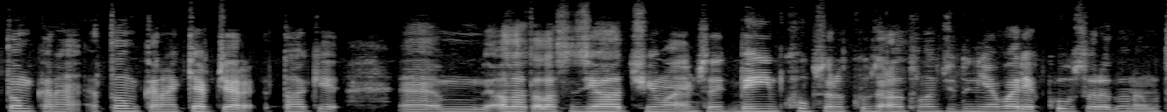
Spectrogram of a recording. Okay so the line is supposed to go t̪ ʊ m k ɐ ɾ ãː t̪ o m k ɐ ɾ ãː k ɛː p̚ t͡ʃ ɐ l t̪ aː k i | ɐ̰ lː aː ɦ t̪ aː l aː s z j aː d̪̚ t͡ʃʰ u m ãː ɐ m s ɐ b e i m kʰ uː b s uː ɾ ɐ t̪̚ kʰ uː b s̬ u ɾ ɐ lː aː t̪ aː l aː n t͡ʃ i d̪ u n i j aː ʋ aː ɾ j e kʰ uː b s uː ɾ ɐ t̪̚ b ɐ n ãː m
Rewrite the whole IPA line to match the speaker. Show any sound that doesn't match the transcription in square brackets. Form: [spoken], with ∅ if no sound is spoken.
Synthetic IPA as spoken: t̪ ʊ m k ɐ ɾ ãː t̪ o m k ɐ ɾ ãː k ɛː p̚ t͡ʃ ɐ [ɾ] t̪ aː k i | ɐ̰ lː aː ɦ t̪ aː l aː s z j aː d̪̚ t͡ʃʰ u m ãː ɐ m s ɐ b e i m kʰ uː b s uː ɾ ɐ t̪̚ kʰ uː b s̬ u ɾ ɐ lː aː t̪ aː l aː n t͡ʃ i d̪ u n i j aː ʋ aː ɾ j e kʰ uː b s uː ɾ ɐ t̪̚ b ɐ n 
